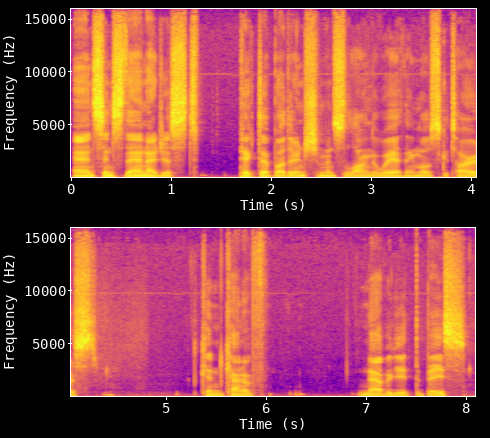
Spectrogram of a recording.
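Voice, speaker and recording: A young man from Saipan talks in a very low voice, easy and unhurried, full of "um" and "like". The sound is close and dry, with no room to it. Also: dry recording. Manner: relaxed, rambling storytelling with many fillers. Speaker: guest singer-songwriter. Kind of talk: casual interview chat.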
